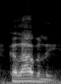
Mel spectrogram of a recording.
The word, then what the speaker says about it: Coulibaly: I know I'm saying this last name wrong. Give me Bilal Coulibaly. Coulibaly. Now, that's what it is.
